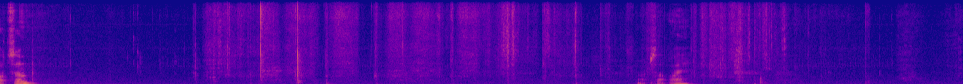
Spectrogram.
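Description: Paper cards slide and rustle on a table.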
